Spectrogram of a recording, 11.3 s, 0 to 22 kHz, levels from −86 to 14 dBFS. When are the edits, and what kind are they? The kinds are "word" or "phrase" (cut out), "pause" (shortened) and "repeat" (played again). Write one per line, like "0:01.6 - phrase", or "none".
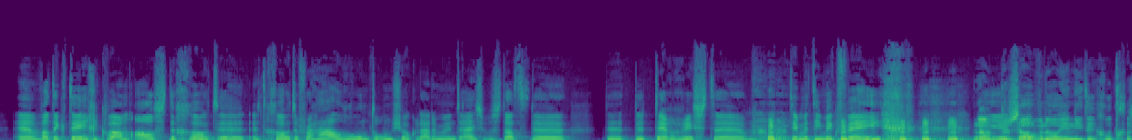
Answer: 0:05.3 - word
0:05.9 - pause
